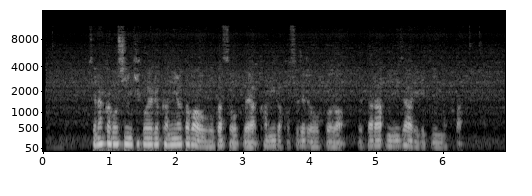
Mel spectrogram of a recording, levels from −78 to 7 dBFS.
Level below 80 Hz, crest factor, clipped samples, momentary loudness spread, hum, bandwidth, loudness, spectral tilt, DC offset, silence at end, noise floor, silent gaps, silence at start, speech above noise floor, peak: -44 dBFS; 18 dB; under 0.1%; 21 LU; none; 11.5 kHz; -25 LUFS; -6.5 dB/octave; under 0.1%; 0.2 s; -47 dBFS; none; 0.15 s; 23 dB; -8 dBFS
